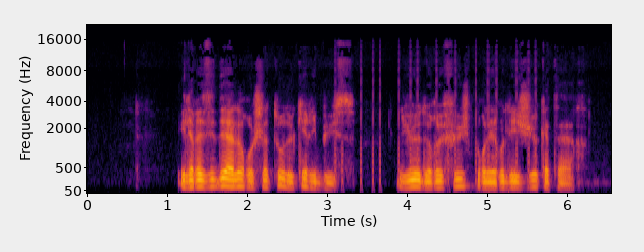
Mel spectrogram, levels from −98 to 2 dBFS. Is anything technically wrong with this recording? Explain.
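Yes, there are two faults, and they overlap in the second half of the speech.

From 3.09 s to 5.61 s, just after "alors au château de", GSM signalling bursts are audible. A 2G handset close to the recording chain is exchanging short control transmissions with the network rather than carrying a call. The audio circuitry rectifies the RF envelope, so the bursts appear as a galloping cluster of ticks and brief buzzes at 217 Hz, sitting roughly 15 dB below the speech.

From 4.77 s to 5.36 s, within that interference, there are repeated stalls (stutter). Packets arrived late or slower than real time, and the jitter buffer emptied four times. Each time the receiver extended the preceding sound to cover the wait, for 54 ms of filler in total, with the longest gap 23 ms. That is about 11% of the span. No speech is lost, but the delivery drags and hiccups.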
